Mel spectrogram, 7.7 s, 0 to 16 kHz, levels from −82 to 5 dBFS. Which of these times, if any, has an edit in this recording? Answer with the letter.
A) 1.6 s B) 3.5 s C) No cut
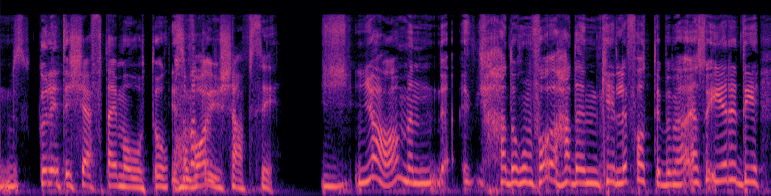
A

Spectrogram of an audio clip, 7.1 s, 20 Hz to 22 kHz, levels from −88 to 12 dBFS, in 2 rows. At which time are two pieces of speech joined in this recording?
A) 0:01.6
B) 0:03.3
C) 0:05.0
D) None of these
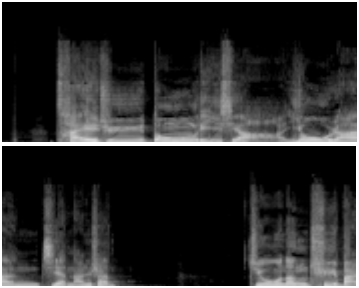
D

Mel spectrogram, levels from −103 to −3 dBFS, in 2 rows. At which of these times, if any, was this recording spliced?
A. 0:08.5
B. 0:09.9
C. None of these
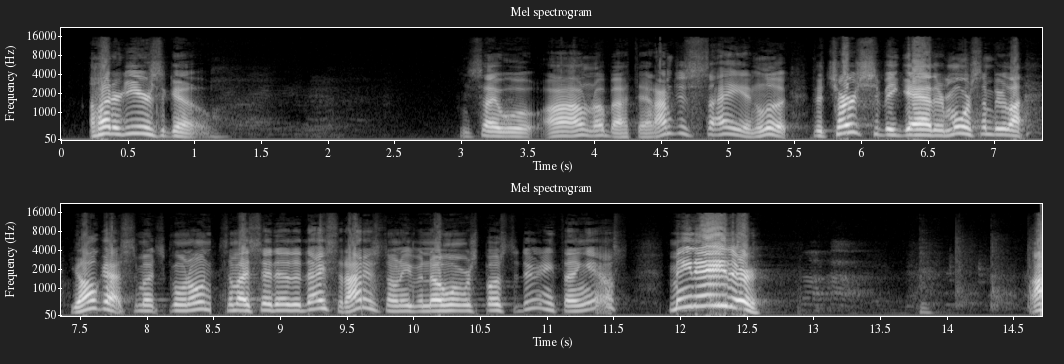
A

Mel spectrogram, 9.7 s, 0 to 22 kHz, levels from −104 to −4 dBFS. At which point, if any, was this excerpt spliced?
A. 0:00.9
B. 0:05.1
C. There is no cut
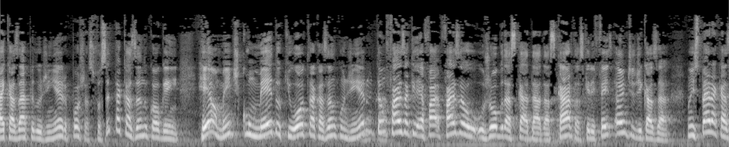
B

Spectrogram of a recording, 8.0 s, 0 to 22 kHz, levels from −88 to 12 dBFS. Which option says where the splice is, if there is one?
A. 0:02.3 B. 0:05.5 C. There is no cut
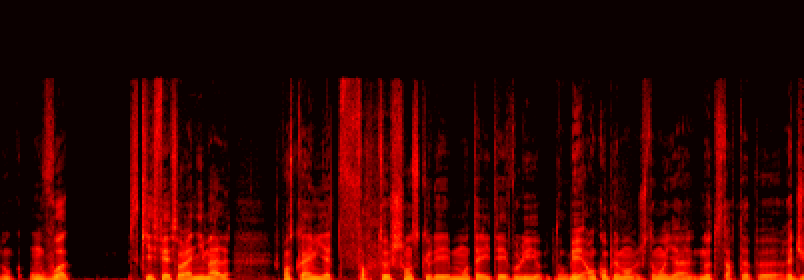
B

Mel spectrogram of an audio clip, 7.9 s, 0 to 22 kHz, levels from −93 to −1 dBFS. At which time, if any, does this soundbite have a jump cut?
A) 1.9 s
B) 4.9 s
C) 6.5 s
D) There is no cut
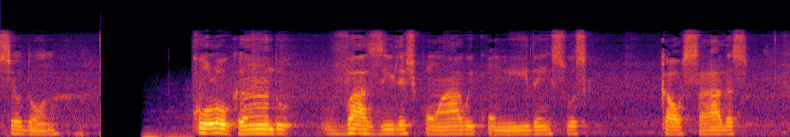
A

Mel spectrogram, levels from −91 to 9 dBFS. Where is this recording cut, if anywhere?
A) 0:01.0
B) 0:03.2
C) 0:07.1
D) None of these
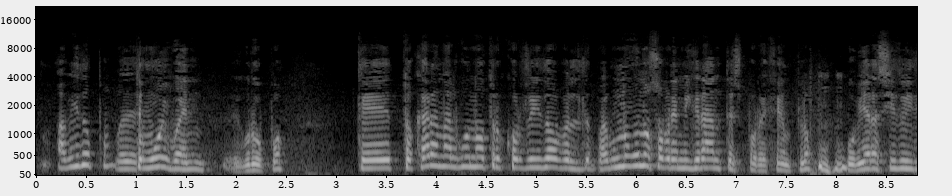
A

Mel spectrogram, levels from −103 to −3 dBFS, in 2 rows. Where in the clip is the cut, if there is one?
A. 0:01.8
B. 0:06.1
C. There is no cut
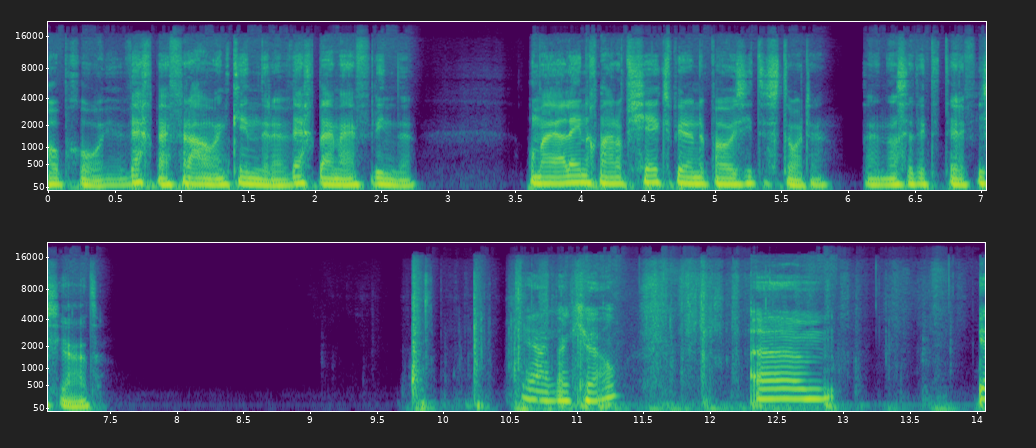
B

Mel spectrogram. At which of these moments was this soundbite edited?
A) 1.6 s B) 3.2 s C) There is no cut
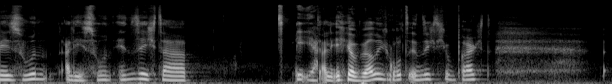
B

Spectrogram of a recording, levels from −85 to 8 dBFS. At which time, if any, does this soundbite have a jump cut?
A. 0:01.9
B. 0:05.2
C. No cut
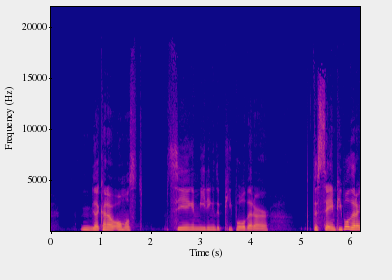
C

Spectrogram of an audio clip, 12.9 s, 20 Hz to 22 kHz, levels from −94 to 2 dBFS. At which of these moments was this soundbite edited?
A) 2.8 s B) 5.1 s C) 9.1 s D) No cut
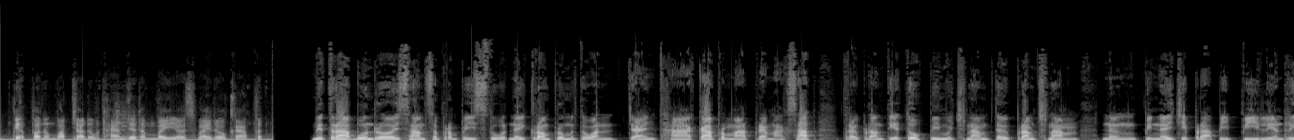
B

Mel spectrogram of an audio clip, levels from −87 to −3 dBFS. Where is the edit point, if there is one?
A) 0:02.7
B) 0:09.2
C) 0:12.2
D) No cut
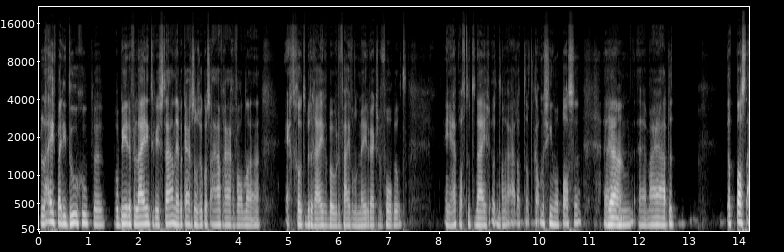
B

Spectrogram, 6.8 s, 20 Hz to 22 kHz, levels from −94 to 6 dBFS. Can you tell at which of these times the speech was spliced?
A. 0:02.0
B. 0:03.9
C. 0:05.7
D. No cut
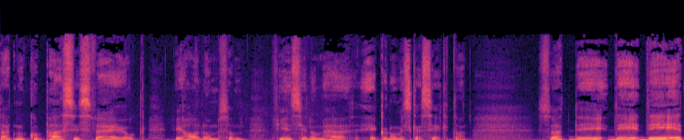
C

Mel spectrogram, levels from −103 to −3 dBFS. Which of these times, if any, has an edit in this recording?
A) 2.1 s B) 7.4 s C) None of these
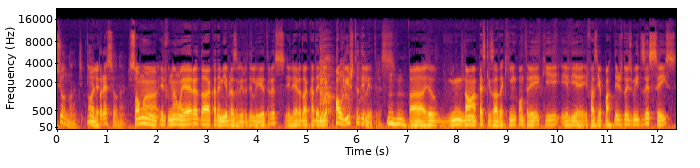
A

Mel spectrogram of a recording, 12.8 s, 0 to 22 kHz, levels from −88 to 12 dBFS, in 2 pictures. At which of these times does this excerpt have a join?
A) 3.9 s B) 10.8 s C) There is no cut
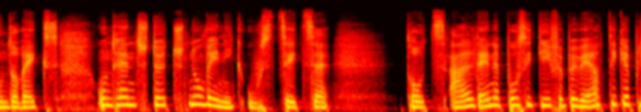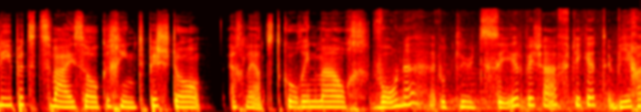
B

